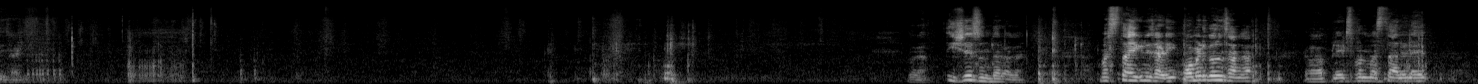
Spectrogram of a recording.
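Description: Thin fabric rustles as it is folded and draped.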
